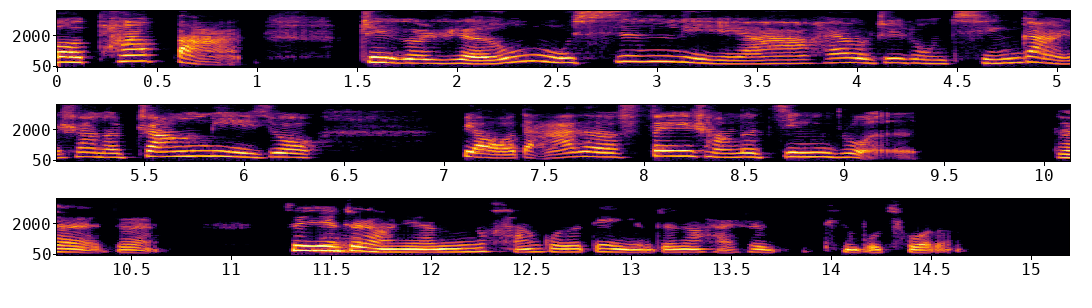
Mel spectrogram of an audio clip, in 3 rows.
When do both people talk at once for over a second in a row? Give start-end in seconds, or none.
none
